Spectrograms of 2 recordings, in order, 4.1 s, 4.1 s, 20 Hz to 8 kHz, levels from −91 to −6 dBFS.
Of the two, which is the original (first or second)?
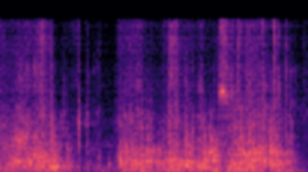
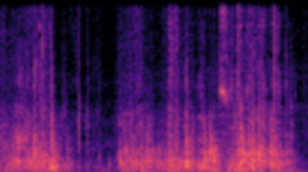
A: second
